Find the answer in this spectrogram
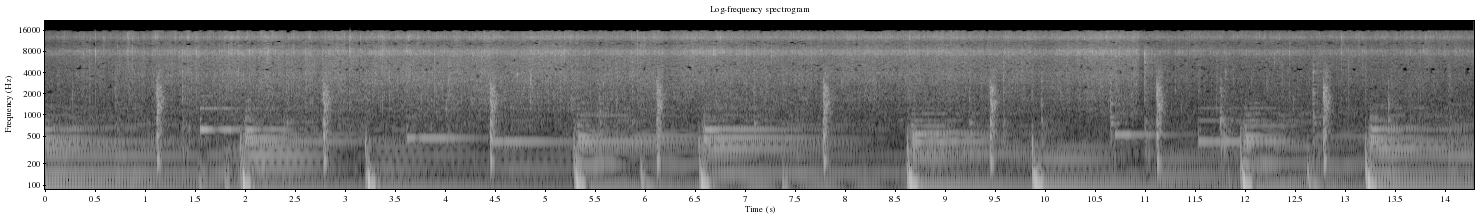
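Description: Green beans sizzling as they fry in a nonstick wok, tossed now and then with a wooden spatula. Background music with a steady beat plays over it.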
